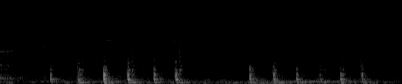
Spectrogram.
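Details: Suzuki V-Strom 800DE at about 18,000 km on a service stand, front wheel turned by hand: rough gritty click several times a second, slowing as it coasts. Complete front wheel bearing failure; owner wonders if a shim was left out at the tire change.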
